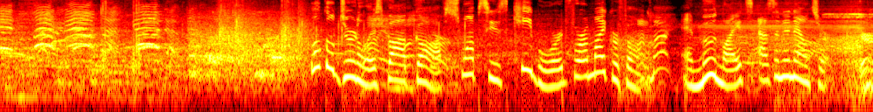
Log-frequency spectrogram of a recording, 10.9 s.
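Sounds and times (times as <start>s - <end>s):
crowd cheering and yelling at a football game: 0.0s - 10.9s
speech: 4.3s - 10.9s.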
